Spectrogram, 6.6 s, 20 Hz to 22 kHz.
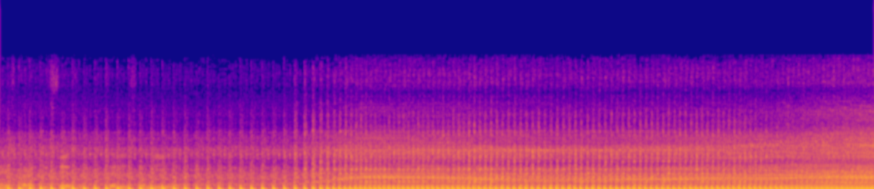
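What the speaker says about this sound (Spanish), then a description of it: "Vamos a acelerarle a media revoluciones para que ustedes escuchen el sonido." A Honda CBR250R motorcycle engine chugs at idle with a rapid, even pulse, then is throttled up to medium revs into a loud, steady, close-up drone.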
